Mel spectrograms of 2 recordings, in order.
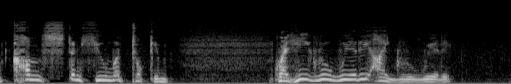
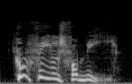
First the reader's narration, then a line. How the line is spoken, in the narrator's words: she sharply retorted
